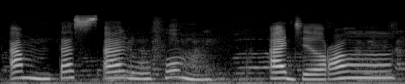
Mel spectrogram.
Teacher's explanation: nih aj dipantul dulu huruf qalqalah.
